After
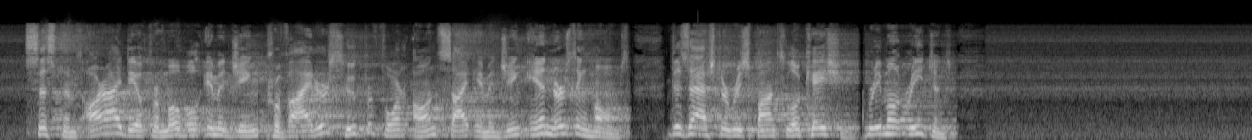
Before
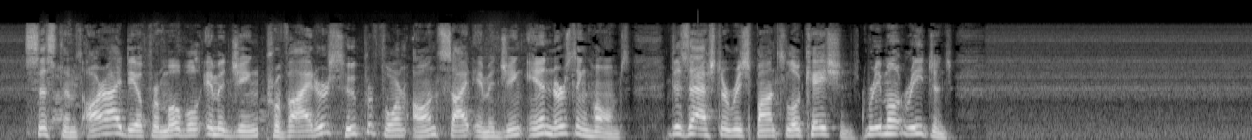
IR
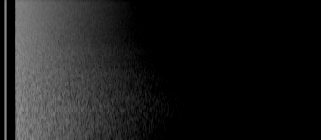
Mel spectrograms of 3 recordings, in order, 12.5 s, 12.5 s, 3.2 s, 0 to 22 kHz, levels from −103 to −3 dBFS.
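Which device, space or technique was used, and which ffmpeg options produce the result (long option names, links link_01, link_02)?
keyed gated reverb: -filter_complex "[0:a]asplit=3[link_01][link_02][link_03];[1:a]atrim=start_sample=2205[link_04];[link_02][link_04]afir=irnorm=-1:irlink=0[link_05];[link_03]apad=whole_len=552363[link_06];[link_05][link_06]sidechaingate=range=-33dB:threshold=-40dB:ratio=16:detection=peak,volume=-16dB[link_07];[link_01][link_07]amix=inputs=2:normalize=0,volume=-7.5dB"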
